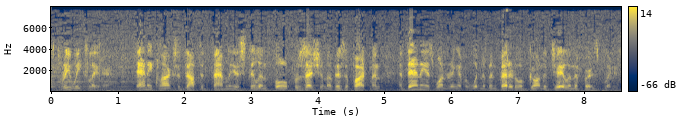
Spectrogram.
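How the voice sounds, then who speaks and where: Noticeable background noise is present throughout. Over it, the words come very fast with ordinary pitch variation. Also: man, fairly high pitch for a man. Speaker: radio show host and announcer. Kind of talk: 1940s radio anthology show host narration.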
